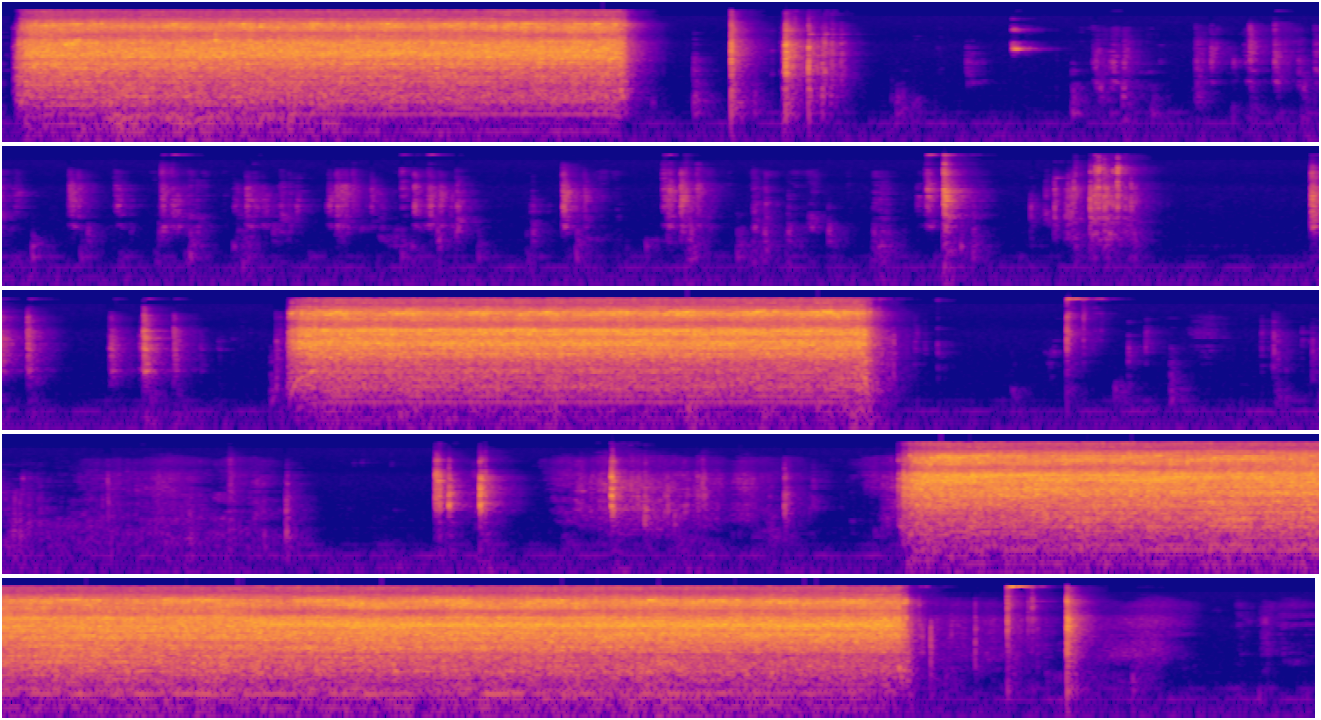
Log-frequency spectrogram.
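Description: Power ratchet spinning out the bolts of a car's under-engine splash shield in three runs: about three seconds at the start, about three seconds midway, and a longer run of about six seconds near the end. Scattered small clicks and knocks come between the runs.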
